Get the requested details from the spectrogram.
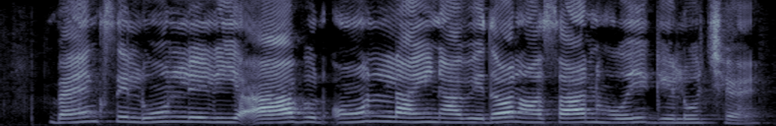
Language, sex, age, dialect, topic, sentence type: Maithili, female, 60-100, Angika, banking, statement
